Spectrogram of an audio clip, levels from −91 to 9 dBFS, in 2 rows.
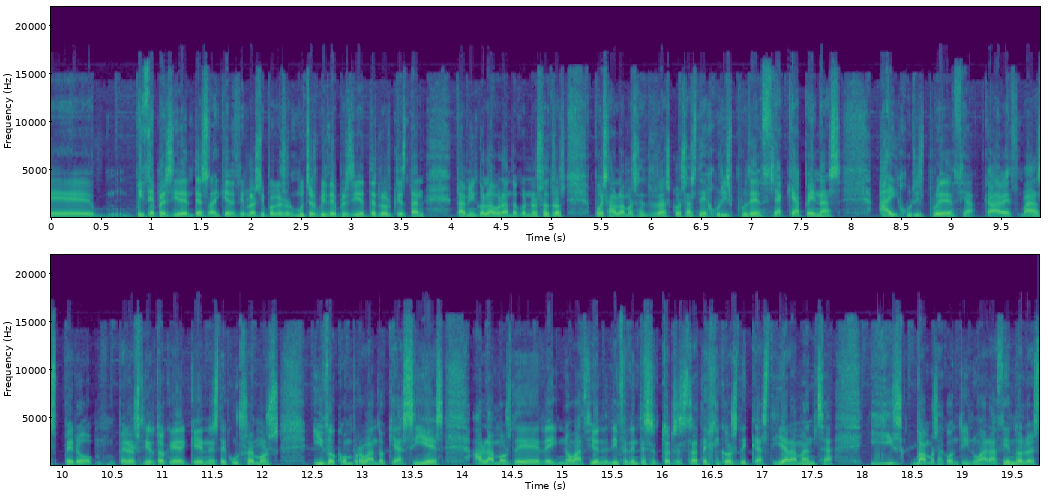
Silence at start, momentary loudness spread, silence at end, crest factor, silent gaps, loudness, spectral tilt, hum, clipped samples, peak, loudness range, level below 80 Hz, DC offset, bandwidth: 0 s; 5 LU; 0 s; 12 dB; none; -22 LUFS; -3.5 dB/octave; none; under 0.1%; -10 dBFS; 1 LU; -48 dBFS; under 0.1%; 18 kHz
